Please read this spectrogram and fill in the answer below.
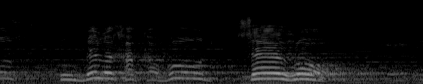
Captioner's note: rabbi speaking in hebrew; cantor singing in hebrew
